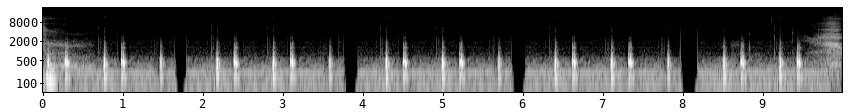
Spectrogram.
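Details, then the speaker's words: Simulated pulse synchronised to heart sounds for teaching: beats arriving in close pairs, each pair followed by a longer pause. This is pulsus bigeminus, a normal beat coupled with a premature beat. "normal apples hyperkinetic or bounding bulbs water hammer or collapsing pulse pulses Purvis or low volume pulse Pulsar was a tireless dichrotic pulse anacrotic pulse pulses this variance pulses alternates pulses by geminus"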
